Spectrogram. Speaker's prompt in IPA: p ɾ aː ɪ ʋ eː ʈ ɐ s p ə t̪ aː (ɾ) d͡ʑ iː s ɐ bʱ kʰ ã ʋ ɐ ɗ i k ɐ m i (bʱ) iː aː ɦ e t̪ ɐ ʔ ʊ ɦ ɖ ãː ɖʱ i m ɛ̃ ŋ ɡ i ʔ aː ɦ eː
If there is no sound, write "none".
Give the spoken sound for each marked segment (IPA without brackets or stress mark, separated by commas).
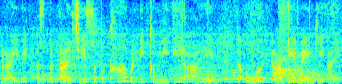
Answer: l, none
